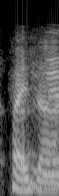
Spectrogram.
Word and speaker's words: Pisani: Hey, that was my husband's name, Pisani. – Yeah, close enough. – My maiden name is Hayes. That was an easy one. So you can pronounce the last name any way you want.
